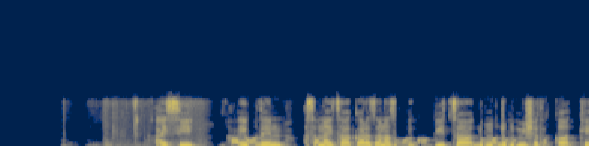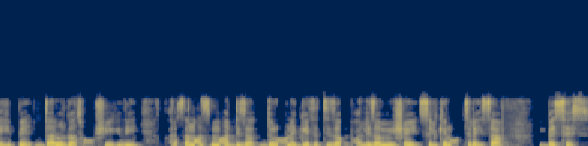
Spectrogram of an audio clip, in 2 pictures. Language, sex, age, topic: Gamo, male, 18-24, government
